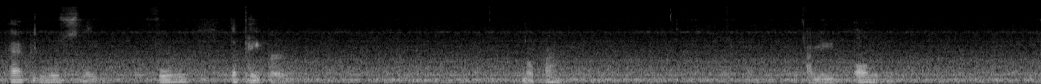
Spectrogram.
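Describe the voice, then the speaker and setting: Low, slow Philadelphia man over loud noise. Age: 40s. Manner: rambling, repetitive, argumentative. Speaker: livestream host. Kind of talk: rambling livestream monologue. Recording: loud background noise, air conditioner hum.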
